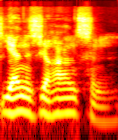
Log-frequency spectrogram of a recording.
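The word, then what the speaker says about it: Jens Johansson: Dave's interviewed him but he doesn't doesn't say his name right the keys on this is not him it's yens Johansson I think the keys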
